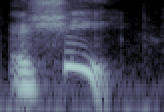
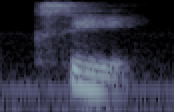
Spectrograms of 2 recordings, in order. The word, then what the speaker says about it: Xi: You know, as we know, the last one was new, and as we know by Greek lettering, the next one is she. – Oh no, it's pronounced Xi.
